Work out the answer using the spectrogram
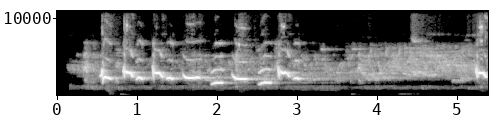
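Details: Baltimore Oriole song, described as beautiful and melodious, played during a tour of Montezuma Audubon Center's forest. About ten clear, whistled notes sliding up and down, fluting and evenly spaced, then a soft rasping trail.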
